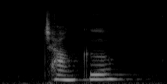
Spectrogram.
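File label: "chang4ge1", Chinese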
